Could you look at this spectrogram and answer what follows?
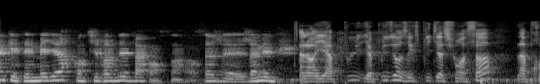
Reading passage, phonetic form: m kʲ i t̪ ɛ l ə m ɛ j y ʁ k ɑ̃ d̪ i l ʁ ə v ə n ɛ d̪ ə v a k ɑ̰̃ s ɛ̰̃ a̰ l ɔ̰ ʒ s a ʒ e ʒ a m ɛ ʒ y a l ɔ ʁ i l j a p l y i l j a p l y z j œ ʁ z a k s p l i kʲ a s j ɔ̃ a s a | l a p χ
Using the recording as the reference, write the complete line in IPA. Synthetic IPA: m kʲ e t̪ ɛ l ə m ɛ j œ ʁ k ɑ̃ t̪ i l ʁ ə v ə n ɛ d̪ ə v a k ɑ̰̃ s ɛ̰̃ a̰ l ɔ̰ ʁ s a ʒ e ʒ a m ɛ v y a l ɔ ʁ i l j a p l y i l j a p l y z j œ ʁ z ɛ k s p l i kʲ a s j ɔ̃ a s a | l a p χ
